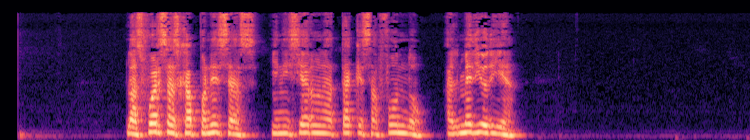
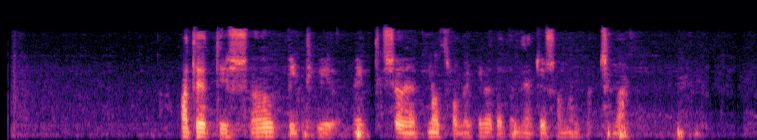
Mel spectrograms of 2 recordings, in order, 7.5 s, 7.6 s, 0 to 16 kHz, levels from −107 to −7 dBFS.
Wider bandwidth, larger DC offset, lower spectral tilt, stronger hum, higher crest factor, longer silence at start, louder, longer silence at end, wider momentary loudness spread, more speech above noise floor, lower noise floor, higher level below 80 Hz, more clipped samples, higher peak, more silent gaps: first, 11.5 kHz vs 7.8 kHz; neither; about the same, -5 dB/octave vs -5 dB/octave; neither; second, 18 dB vs 24 dB; second, 1.25 s vs 1.8 s; first, -19 LUFS vs -29 LUFS; first, 2.25 s vs 0.6 s; second, 9 LU vs 18 LU; first, 54 dB vs 42 dB; about the same, -73 dBFS vs -70 dBFS; about the same, -60 dBFS vs -62 dBFS; neither; first, -2 dBFS vs -6 dBFS; neither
